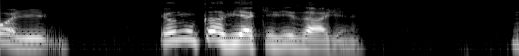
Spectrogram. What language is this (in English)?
Portuguese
